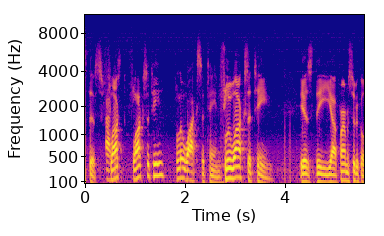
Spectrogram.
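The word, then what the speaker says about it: fluoxetine: How do you pronounce this? Fluoxitine. Fluoxitine.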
